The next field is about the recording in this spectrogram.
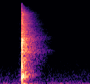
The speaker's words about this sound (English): Okay, are we ready to. Wait. Are we ready to clap? Okay. One, two, three.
